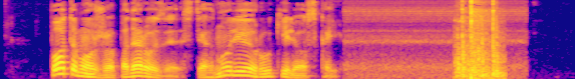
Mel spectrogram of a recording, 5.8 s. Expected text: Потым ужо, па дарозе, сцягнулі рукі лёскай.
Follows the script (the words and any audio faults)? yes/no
no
